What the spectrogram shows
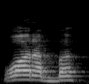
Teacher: با بھی حروف قلقلہ سے ہے. وقف کی صورت میں با پر تھوڑا سا قلقلہ پیدا ہوگا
